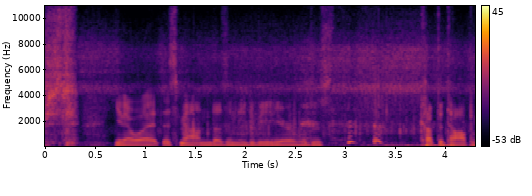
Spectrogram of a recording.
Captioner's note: laughs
